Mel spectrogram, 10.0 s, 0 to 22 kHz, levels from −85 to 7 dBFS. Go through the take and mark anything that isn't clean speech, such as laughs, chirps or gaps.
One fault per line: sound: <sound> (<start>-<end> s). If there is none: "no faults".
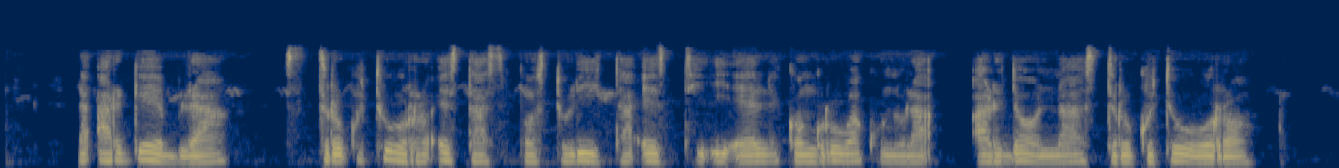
no faults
